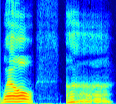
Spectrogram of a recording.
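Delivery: very high, hesitant squeak; wavering reconsideration. Retold or imitated. Comic reconsidering the lady's offer, high-pitched hesitation. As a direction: go high and hem and haw.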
